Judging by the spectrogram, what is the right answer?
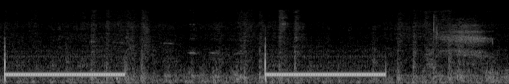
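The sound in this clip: Telephone ringing tone on a call to a mobile number: two long, steady, mid-pitched beeps, each over a second long, with a pause between them, over faint background noise.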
